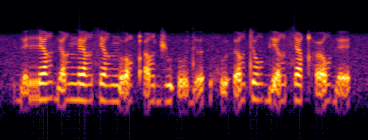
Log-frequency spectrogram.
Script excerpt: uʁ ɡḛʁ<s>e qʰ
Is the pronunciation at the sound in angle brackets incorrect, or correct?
correct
